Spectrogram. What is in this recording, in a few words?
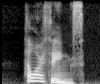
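how are things, English, female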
